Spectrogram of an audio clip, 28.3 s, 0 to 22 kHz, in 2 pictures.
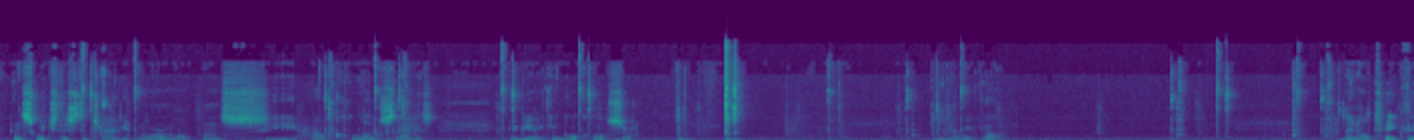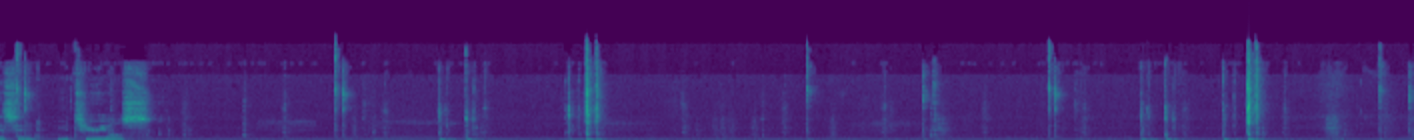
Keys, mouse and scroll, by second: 1.3 middle click, 3.5 scroll up 2, 3.7 shift+middle click, 5.0 click, 8.3 middle click, 9.4 alt+a, 9.6 middle click, 12.1 click, 12.7 scroll down 2, 13.0 middle click, 14.3 click, 15.3-17.4 scroll down 9, 17.5 click, 21.9 scroll up 1, 22.2 middle click, 24.6 click, 27.9 middle click.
